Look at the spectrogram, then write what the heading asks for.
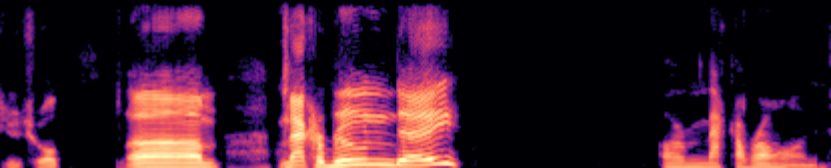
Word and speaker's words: macaron: Macaron is uh is that crunchy kind of sandwich that's filled with yummy goodness.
